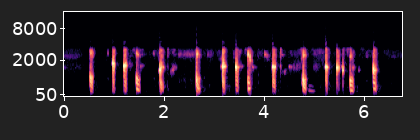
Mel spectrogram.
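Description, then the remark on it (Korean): A voice imitates the slow croaking of a Chungcheong Province frog with a steady string of short, throaty croaks, about sixteen in all, spaced in an unhurried rhythm with brief gaps, fairly loud against silence. “충청도 좀 느리죠?”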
